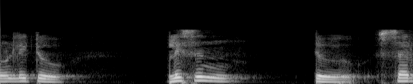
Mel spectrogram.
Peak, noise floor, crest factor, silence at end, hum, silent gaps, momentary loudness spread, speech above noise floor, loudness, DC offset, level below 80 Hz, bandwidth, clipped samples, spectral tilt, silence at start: -4 dBFS; -69 dBFS; 16 dB; 0 s; none; none; 11 LU; 51 dB; -19 LUFS; under 0.1%; -46 dBFS; 5.2 kHz; under 0.1%; -8.5 dB/octave; 0 s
